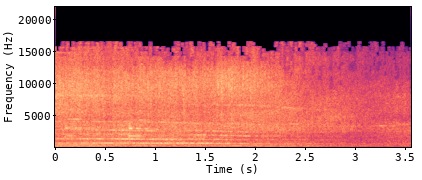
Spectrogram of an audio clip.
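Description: A diesel locomotive engine roars as it passes and fades.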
